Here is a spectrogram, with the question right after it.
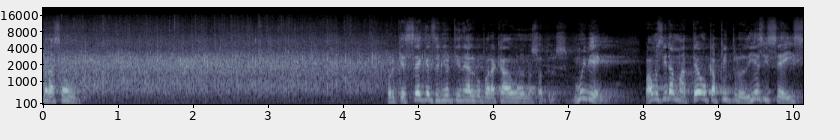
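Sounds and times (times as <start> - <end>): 
speech: 0.0 - 0.7, 4.6 - 10.1
crowd applauding: 0.0 - 5.4.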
